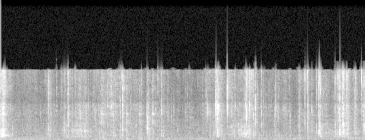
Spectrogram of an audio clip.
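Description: Wax paper crinkling and crackling as it is handled and peeled off painted journal pages where the paint has stuck to it. The crackling comes in irregular bursts, louder about three seconds in and again near the end.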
